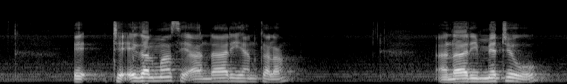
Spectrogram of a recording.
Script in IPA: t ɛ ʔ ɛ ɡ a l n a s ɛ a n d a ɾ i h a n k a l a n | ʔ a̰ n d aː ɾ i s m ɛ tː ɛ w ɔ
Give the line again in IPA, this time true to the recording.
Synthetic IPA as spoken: t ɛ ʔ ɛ ɡ a l m a s ɛ a n d a ɾ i h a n k a l a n | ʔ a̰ n d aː ɾ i m ɛ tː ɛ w ɔ

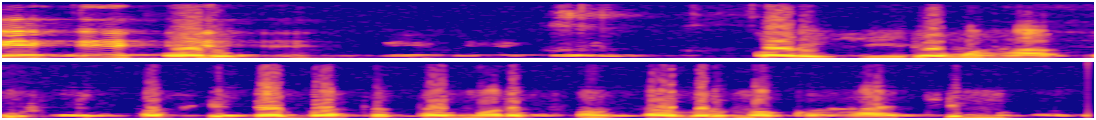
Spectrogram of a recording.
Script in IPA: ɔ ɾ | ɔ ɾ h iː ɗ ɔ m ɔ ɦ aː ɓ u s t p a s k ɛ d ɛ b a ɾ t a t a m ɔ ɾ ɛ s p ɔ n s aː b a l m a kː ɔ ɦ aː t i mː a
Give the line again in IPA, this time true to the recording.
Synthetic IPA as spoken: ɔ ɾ | ɔ ɾ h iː ɗ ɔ m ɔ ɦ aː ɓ u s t p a s k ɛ d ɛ b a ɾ t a t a m ɔ ɾ ɛ s p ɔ n s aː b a l m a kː ɔ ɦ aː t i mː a

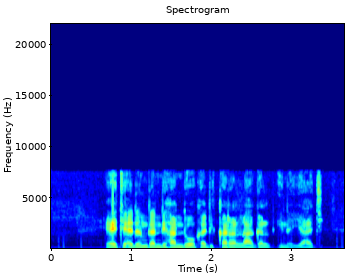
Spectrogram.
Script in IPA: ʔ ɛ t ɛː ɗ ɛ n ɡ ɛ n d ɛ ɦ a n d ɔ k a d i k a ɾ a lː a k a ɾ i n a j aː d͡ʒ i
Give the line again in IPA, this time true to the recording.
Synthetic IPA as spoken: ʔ ɛ t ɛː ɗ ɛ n ɡ a n d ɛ ɦ a n d ɔ k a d i k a ɾ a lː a ɡ a l i n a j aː d͡ʒ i

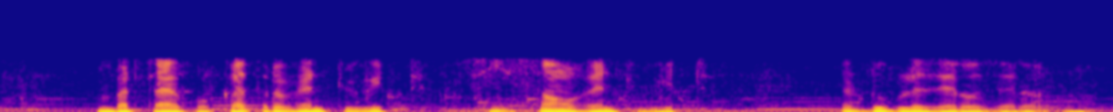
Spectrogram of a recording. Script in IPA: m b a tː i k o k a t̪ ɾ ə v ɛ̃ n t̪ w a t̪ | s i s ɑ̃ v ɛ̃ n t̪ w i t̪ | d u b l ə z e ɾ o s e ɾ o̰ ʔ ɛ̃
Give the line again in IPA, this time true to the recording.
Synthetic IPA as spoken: m b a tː a k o k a t̪ ɾ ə v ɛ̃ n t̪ w i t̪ | s i s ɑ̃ v ɛ̃ n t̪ w i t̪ | d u b l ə z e ɾ o z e ɾ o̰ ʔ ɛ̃

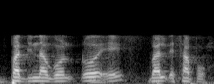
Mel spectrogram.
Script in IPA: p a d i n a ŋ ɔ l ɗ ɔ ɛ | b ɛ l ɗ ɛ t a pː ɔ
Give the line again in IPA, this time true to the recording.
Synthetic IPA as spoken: p a d i n a ɡ ɔ l ɗ ɔ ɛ | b a l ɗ ɛ s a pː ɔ

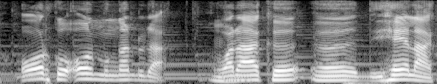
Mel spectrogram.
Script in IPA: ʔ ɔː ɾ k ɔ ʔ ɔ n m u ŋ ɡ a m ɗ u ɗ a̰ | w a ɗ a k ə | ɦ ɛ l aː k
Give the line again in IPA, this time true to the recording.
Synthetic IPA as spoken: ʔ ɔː ɾ k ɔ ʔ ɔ n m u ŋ ɡ a n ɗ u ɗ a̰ | w a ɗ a k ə | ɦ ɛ l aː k

